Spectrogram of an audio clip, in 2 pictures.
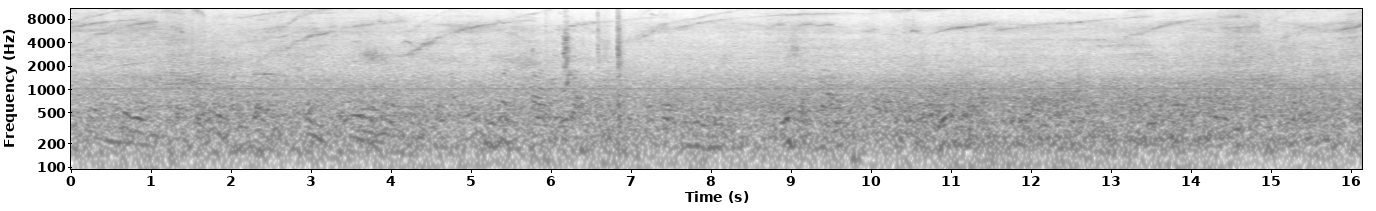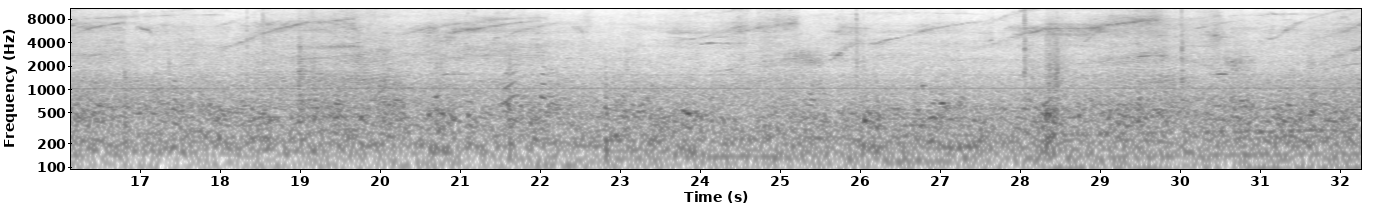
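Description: Electric RC touring cars' 17.5-turn brushless motors whining around the track, many high whines rising and falling in pitch as the cars accelerate and brake, over a steady background noise with a thin steady tone.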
